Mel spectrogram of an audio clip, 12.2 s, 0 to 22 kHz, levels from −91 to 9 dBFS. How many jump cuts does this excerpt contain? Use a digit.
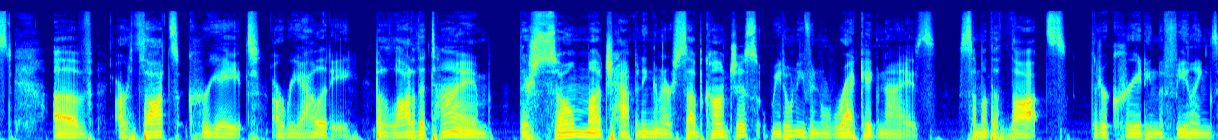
4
